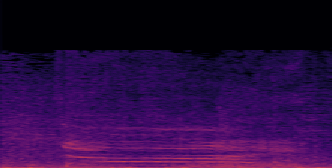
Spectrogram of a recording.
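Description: An anime character's drawn-out, high-pitched shout, about a second and a half long, falling slowly in pitch.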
